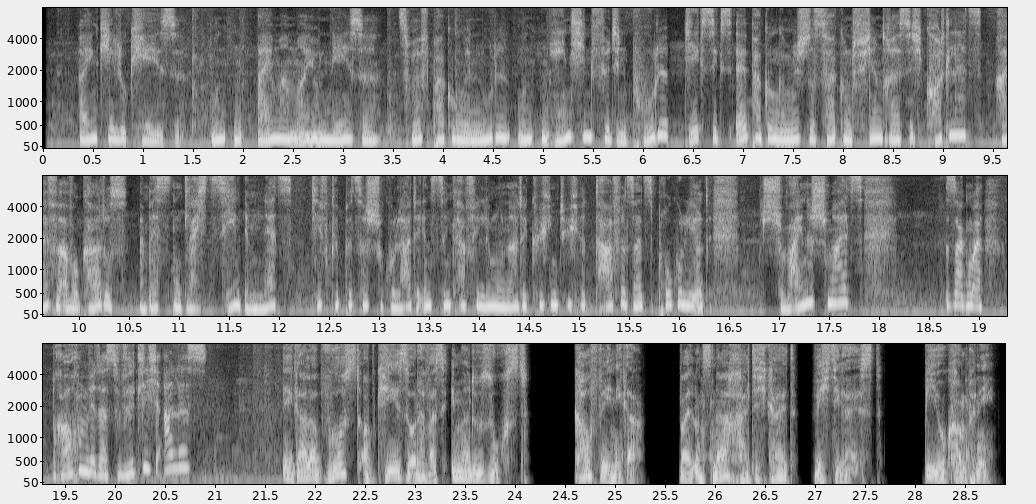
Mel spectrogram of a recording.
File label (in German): Radiospot Erwachsen; Bio Company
